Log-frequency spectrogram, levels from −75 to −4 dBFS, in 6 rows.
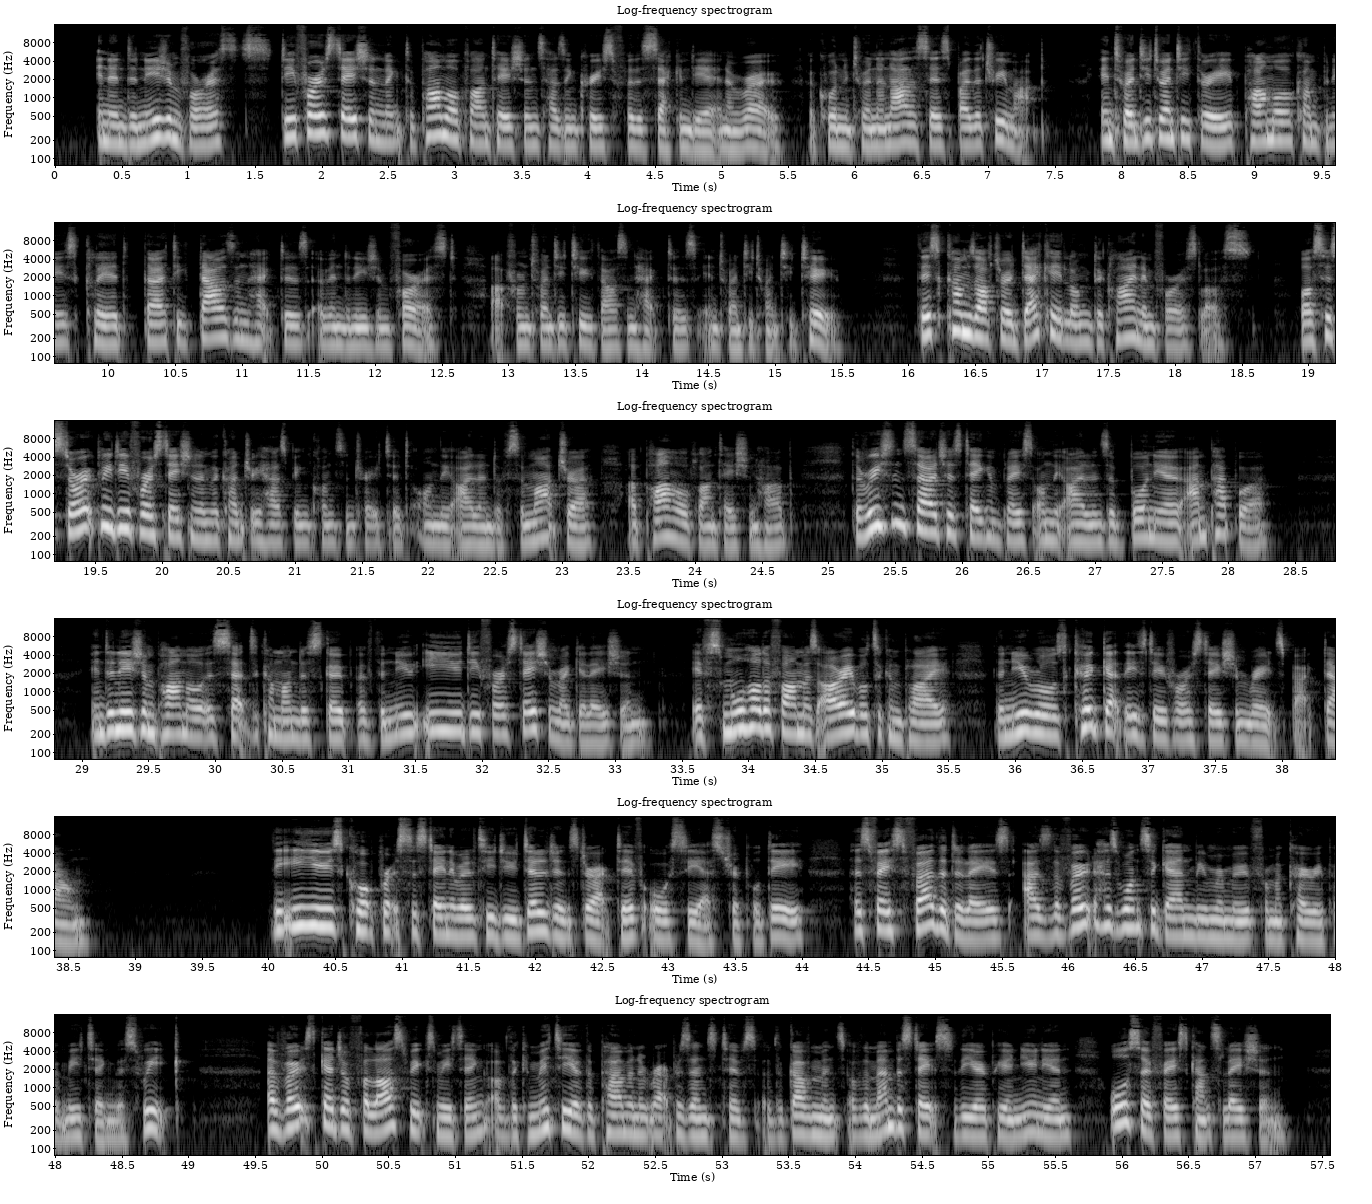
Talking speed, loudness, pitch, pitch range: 180 wpm, -22 LUFS, 170 Hz, 155-205 Hz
